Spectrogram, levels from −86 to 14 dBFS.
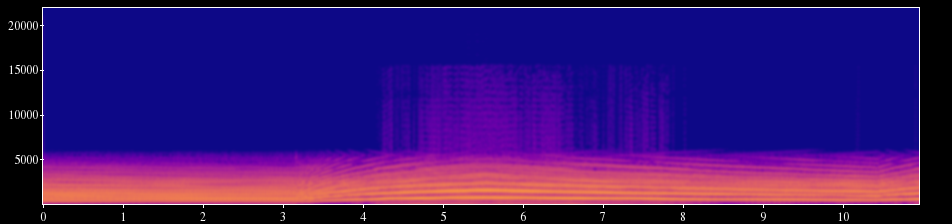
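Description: No technical faults are audible.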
